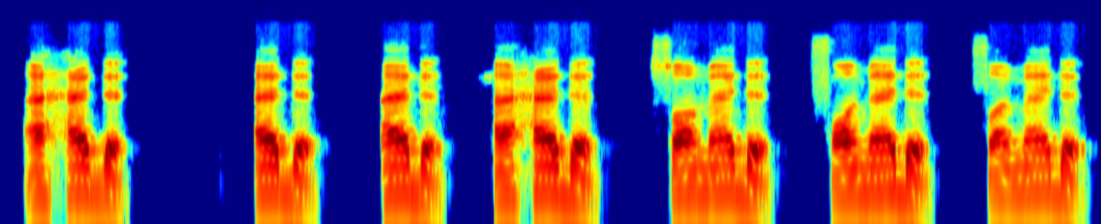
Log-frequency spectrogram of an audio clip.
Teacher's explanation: Da itu ringan. Kenapa? Karena pangkal lidahnya tidak terangkat.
